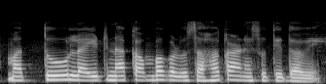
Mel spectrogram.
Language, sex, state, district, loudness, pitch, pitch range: Kannada, female, Karnataka, Bidar, -13 LUFS, 190 Hz, 180-200 Hz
